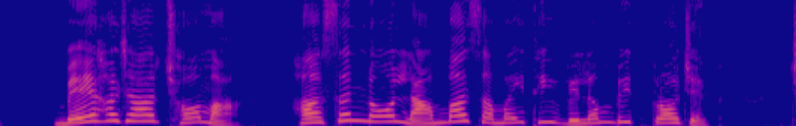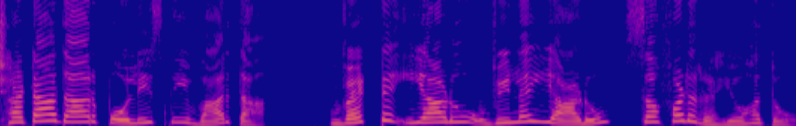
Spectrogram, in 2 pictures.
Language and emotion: Gujarati, neutral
